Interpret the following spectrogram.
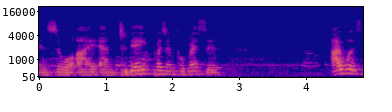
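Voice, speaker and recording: With a Japanese accent, a woman talks at a fairly slow pace with lively intonation, over noticeable background noise and audible room echo. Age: 60s. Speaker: motivational speaker at business meeting. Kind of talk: motivational talk.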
